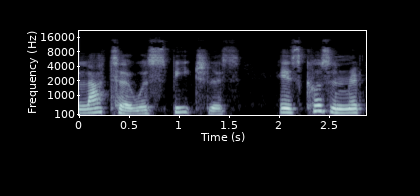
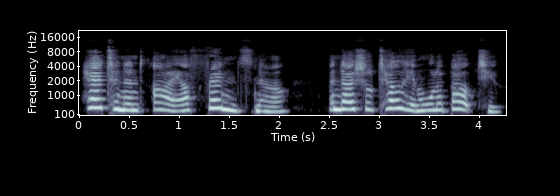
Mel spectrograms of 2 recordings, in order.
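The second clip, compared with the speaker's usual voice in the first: high, raised, daring voice; defiant young lady; 9 semitones higher, 6 dB louder than usual. A narrator's reading. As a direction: threaten him boldly, pitched high. Catherine threatens to tell.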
